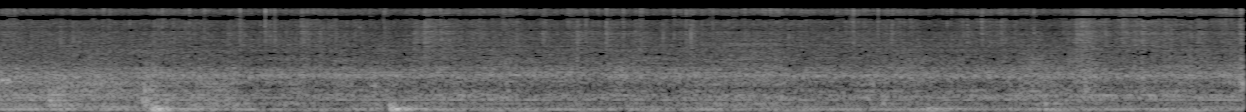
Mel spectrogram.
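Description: Tortang talong (egg-coated eggplant omelette) frying in oil in a non-stick pan, with a steady, gentle sizzle. Two soft low thumps come about one and two seconds in.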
